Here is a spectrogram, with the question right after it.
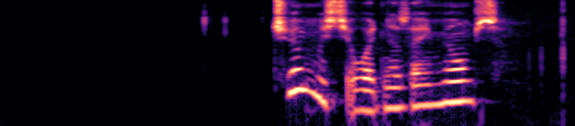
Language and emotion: Russian, sad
